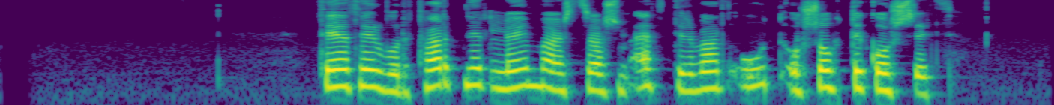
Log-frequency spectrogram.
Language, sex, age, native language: Icelandic, female, 40-49, Icelandic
